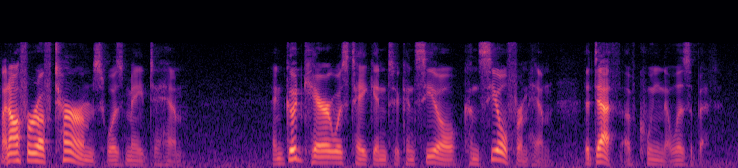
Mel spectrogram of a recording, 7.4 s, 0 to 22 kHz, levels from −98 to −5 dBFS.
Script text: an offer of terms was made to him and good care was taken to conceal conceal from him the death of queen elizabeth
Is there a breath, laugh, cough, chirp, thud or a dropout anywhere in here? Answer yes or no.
no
